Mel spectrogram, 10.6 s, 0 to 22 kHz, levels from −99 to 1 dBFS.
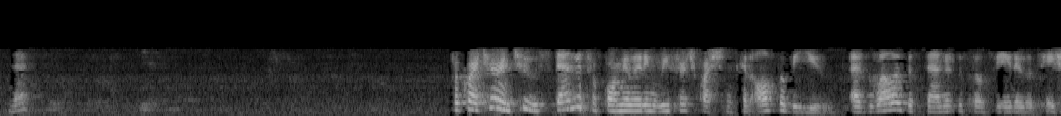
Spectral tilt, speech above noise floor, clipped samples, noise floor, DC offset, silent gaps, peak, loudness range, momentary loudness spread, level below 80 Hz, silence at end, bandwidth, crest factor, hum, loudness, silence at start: -1.5 dB/octave; 32 dB; under 0.1%; -69 dBFS; under 0.1%; none; -18 dBFS; 5 LU; 11 LU; -78 dBFS; 0 s; 4 kHz; 22 dB; none; -37 LUFS; 0.1 s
